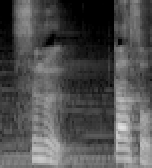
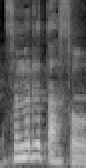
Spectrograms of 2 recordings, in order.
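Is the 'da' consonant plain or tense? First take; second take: tense; plain. First: The 'da' consonant is tense and tight. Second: The 'da' consonant is plain and lax. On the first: The speaker calls it right. "能音化なので" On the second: The speaker calls it wrong. "みたいな感じじゃなくて"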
